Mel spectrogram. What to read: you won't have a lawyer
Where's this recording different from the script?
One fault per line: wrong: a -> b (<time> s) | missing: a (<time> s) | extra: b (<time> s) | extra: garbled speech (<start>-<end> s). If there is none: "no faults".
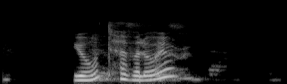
no faults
